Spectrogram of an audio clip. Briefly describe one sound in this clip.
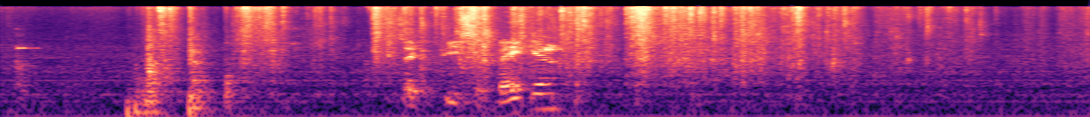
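Kitchen utensils and dishes clatter and knock.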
